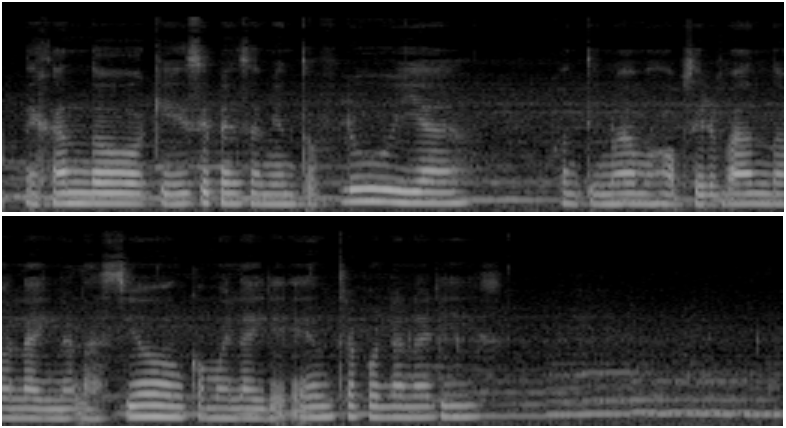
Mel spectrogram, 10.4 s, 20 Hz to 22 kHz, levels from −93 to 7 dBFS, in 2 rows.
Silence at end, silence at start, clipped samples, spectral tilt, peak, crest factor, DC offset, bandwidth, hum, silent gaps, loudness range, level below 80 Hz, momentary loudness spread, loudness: 0 s; 0 s; under 0.1%; -7 dB/octave; -18 dBFS; 16 dB; under 0.1%; 16 kHz; none; none; 6 LU; -70 dBFS; 16 LU; -35 LUFS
